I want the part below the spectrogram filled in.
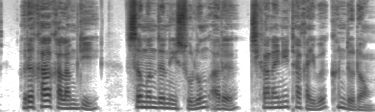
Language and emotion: Bodo, neutral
